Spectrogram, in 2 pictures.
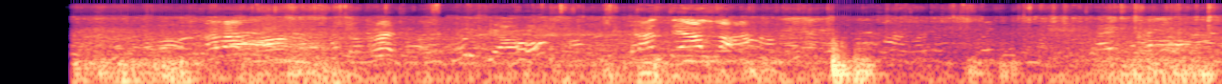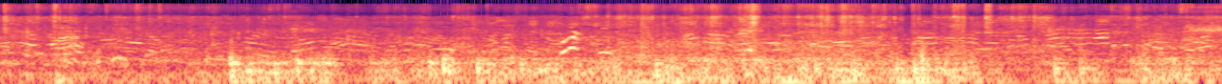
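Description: Young children talk and call out nearby.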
